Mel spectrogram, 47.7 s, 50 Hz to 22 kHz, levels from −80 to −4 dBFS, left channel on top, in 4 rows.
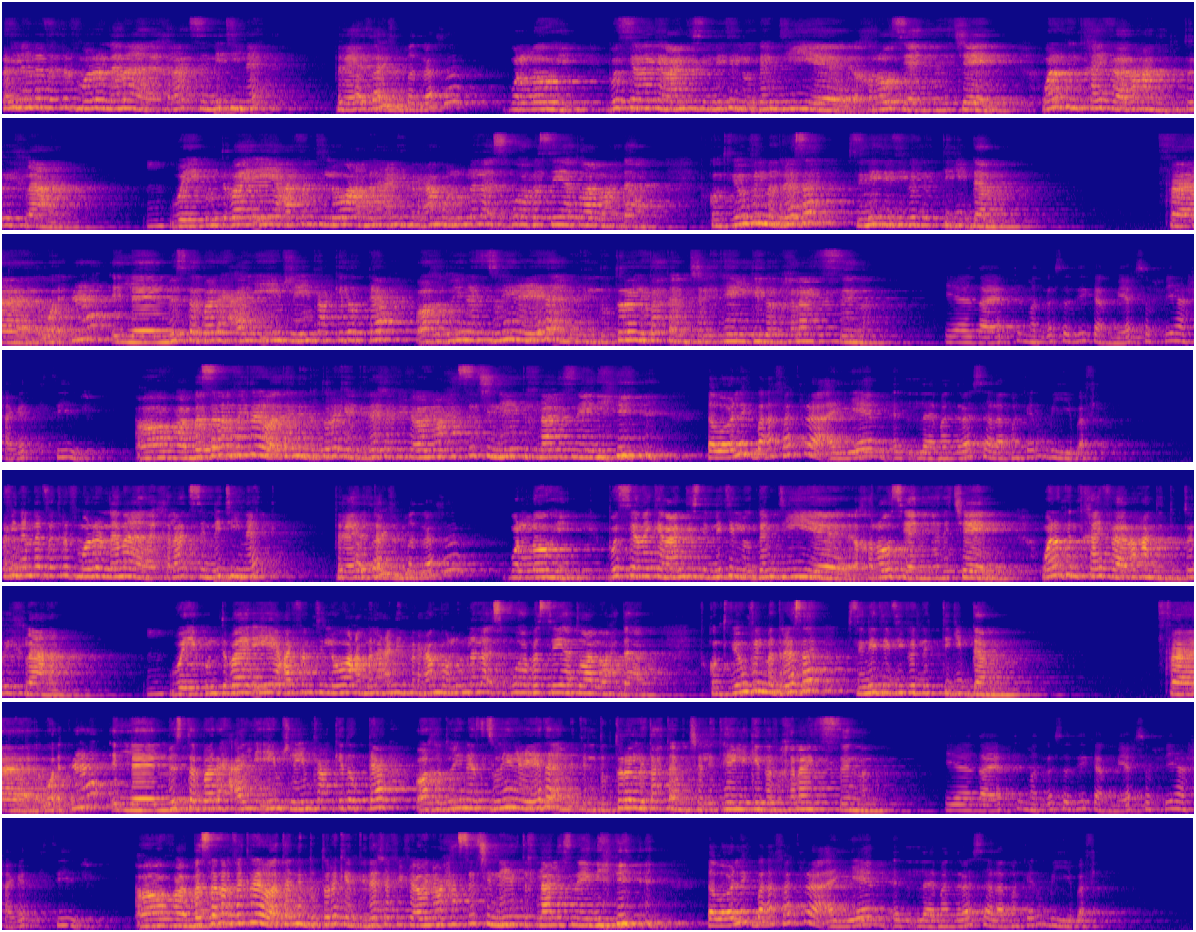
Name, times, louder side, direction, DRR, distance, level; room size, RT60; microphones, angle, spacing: voice 1, 0.0-2.6 3.3-4.0 5.1-12.6 13.6-22.0 23.5-32.6 37.1-42.3, right 2 dB, 40° right, 1 dB, 2.5 m, -28 dB
voice 2, 3.3-4.6 6.3-6.5 13.4-13.6 23.9-24.5 33.3-36.0 36.3-36.6 42.8-46.7, equal, ahead, 3 dB, 1.7 m, -32 dB
21.0 x 8.7 x 7.4 m, 1.5 s
head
